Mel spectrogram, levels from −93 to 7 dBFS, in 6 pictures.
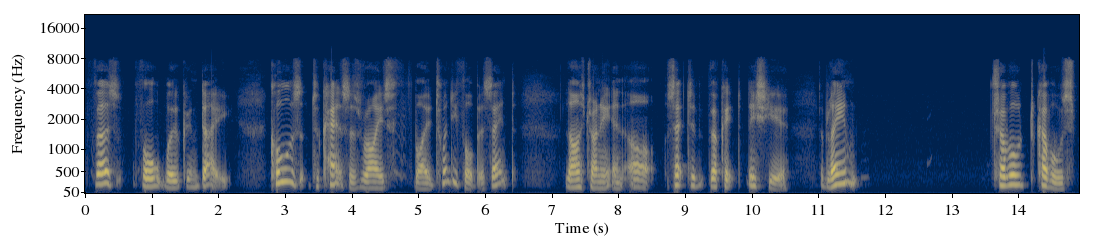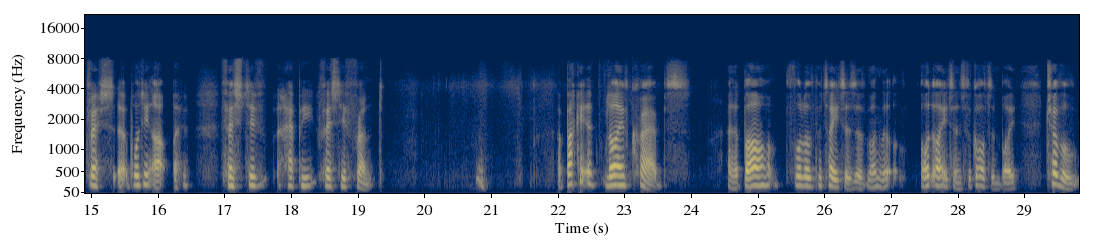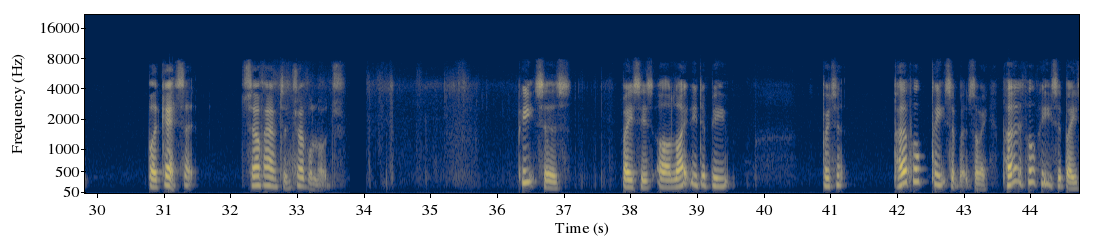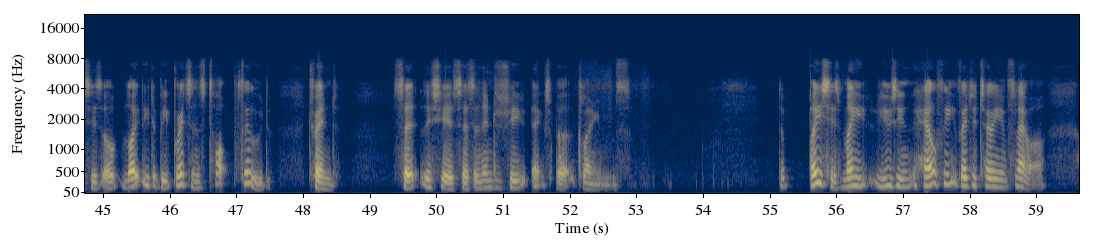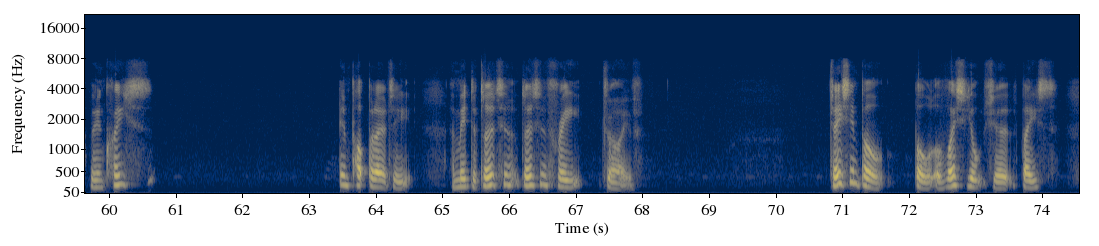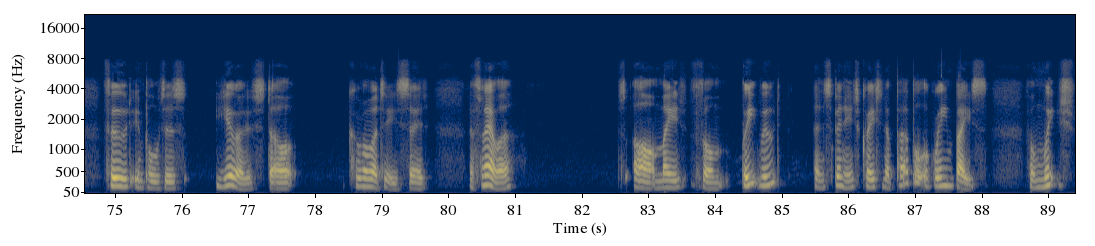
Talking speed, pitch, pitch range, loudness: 85 wpm, 205 Hz, 175-290 Hz, -24 LUFS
